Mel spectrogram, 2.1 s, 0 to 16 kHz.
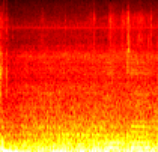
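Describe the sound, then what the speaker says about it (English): An LPG-converted Vauxhall Astra cruises in fifth gear at about 2000 rpm and 40 mph, giving a steady, low engine drone and road rumble heard from inside the cabin, continuous and unbroken with no talking. "happily ticks along in 5th gear, 2000 revs, 40 miles an hour"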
